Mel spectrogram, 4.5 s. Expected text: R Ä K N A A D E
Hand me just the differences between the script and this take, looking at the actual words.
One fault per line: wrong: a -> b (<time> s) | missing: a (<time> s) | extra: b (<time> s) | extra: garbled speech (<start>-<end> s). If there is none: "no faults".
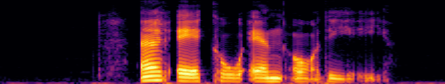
missing: A (3.2 s)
